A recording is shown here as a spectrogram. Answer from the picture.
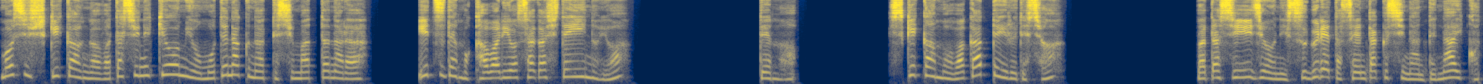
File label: DIALOGUE WEDDING JP; HK416Mod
